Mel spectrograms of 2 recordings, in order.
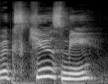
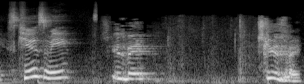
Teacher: So there is no eh in the beginning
